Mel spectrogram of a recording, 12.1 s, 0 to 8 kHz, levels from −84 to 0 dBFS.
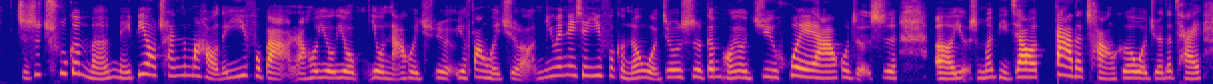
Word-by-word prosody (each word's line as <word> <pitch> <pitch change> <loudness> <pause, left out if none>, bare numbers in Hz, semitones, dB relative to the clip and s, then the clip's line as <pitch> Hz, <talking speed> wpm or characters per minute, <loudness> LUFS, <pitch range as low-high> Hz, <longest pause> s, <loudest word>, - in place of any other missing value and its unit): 只 220 - 0
是 355 - -2
出 390 +2 -1
个 390 -1 -1
门， 210 - -5
没 220 -4 -7
必 355 - -2
要 345 -2 +2
穿 310 -1 -6
这 320 - -11
么 310 -1 -2
好 195 -2 -2
的 200 - -9
衣 275 +6 -5
服 305 -2 -4
吧。 - - +4
然 190 - -3
后 235 +1 -4
又 235 -2 0
又 225 -3 -1
又 235 -2 0
拿 200 +1 -3
回 215 -2 -5
去， 220 +1 -6
又 235 - -4
放 230 +2 -1
回 190 -3 -5
去 200 - -2
了。 - - -9
因 275 +4 -9
为 315 - 0
那 325 -1 0
些 315 0 -1
衣 310 +1 -2
服 295 - -7
可 260 - -7
能 225 +4 -3
我 195 - -1
就 255 +6 -1
是 255 +1 0
跟 265 +2 0
朋 225 -2 -3
友 235 - -1
聚 260 +4 -3
会 280 +2 +4
呀， 225 -2 +6
或 250 +1 -5
者 460 - -8
是， 230 - +2 0.4
呃， 200 -1 +4
有 220 - -6
什 225 - -1
么 245 +3 -4
比 235 -5 -10
较 255 +4 +8 0.2
大 335 -4 +9
的 280 - -1
场 225 -6 +1
合， 225 +1 -2
我 220 - +1
觉 210 +1 -6
得 235 +1 -5
才 210 -2 +1
240 Hz, 310 characters per minute, -24 LUFS, 220-285 Hz, 0.4 s, 大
